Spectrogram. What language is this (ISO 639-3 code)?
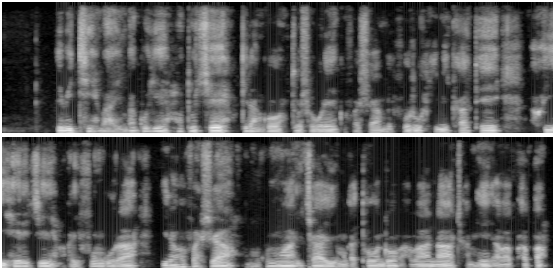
run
